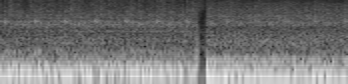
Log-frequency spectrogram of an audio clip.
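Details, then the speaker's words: Engine with long-tube headers, after replacing the passenger-side collector V-band clamp: even deep idle with steady low rumble, no puffing or ticking; exhaust leak fixed. "No more exhaust leak. No movement from the paper. Nice and quiet."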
